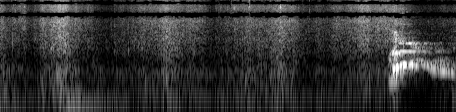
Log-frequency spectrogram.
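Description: Rustling and shuffling of a bean bag's white fabric cover being handled, then near the end a loud, high beagle-puppy whine that falls in pitch.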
